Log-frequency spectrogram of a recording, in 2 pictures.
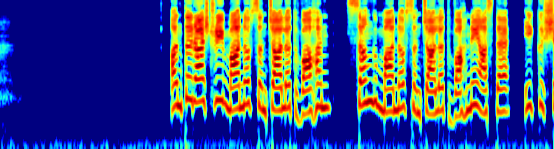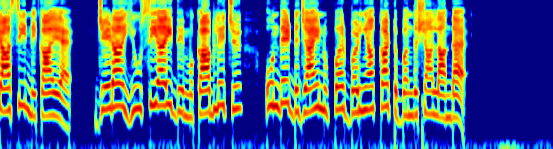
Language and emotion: Dogri, neutral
